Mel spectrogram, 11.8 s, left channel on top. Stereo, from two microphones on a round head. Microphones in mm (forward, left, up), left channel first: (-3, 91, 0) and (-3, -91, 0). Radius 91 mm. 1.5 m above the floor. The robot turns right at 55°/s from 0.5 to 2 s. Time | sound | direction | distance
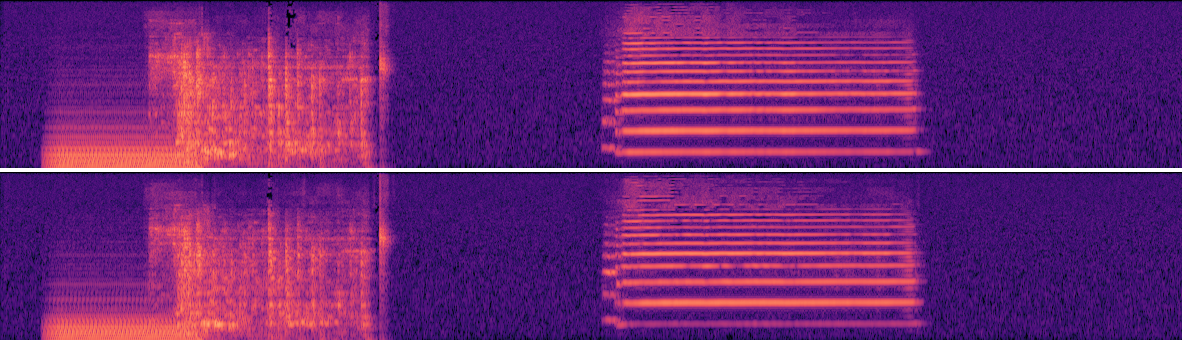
1.5 | a toilet flushing | 15° left (ahead or behind) | 0.8 m
3.8 | a finger snap | 20° right (ahead or behind) | 0.6 m
6.0 | a trumpet | 15° left (ahead or behind) | 1.3 m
